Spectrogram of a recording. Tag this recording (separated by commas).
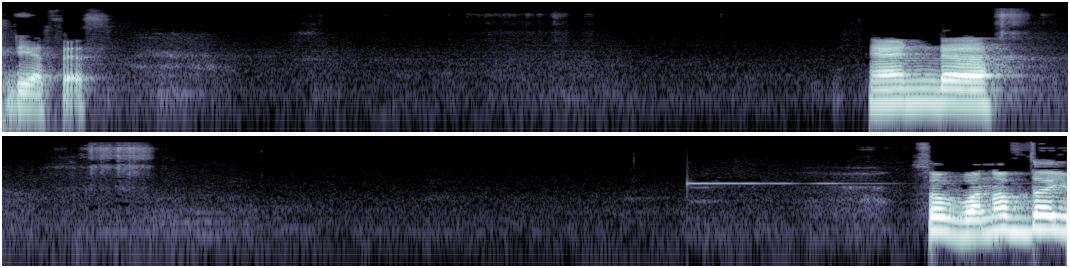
Speech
